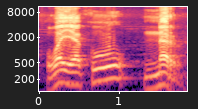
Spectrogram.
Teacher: اور زبر کے بعد الف نہیں ہے وا پر، تو اس لیے زبر کو نہیں کھینچیں گے، جلدی پڑھیں گے وَيَكُو، وا یکو نہیں، وَيَكُو۔ اور پیش کے بعد واو آ رہا ہے تو اس لیے اس پیش کو کھینچیں گے، پڑھیں گے وَيَكُونَر، نون را زبر نر، وَيَكُونَر، ٹھیک ہے۔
